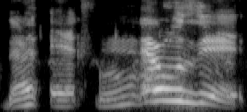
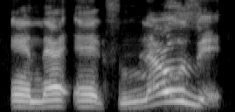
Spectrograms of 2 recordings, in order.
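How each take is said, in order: First: "knows" stretched out long and pitched high; emphatic repeat. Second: Said in the usual way. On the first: Real, not acted. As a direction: drive it home with a slow, swooping "knows".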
